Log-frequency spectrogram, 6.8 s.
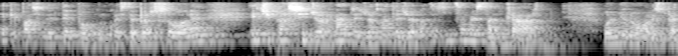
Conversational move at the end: listening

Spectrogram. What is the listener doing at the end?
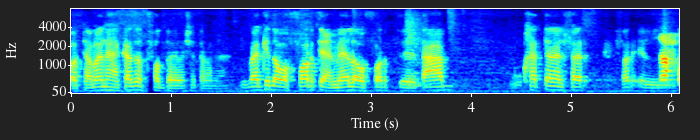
taking over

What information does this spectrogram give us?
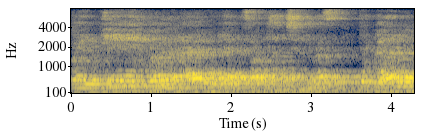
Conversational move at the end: listening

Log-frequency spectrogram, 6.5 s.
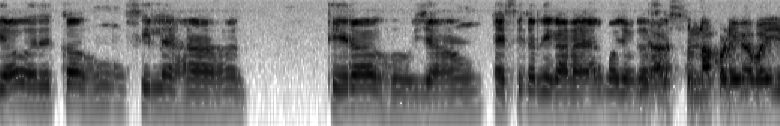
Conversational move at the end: taking over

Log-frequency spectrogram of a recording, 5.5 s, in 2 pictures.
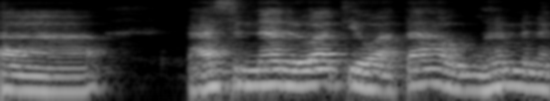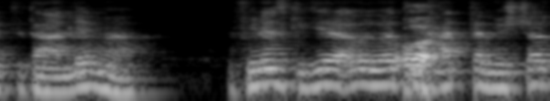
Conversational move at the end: listening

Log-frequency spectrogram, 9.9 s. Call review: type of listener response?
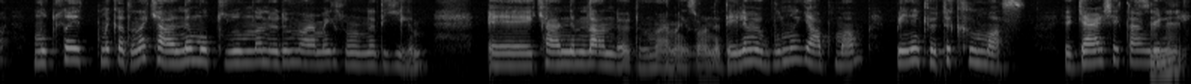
listening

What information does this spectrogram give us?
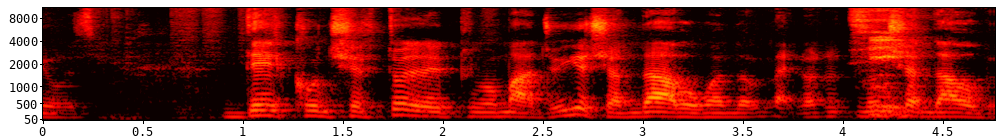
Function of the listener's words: listening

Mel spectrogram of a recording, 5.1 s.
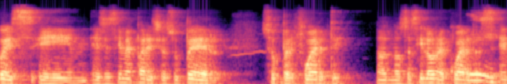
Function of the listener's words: taking over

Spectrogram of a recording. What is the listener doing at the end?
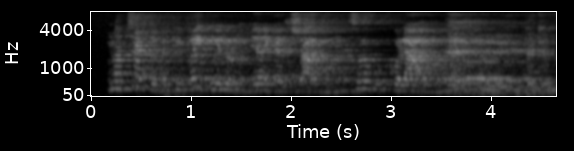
taking over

